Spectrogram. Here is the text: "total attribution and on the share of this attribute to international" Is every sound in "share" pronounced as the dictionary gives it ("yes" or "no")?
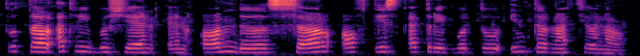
no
